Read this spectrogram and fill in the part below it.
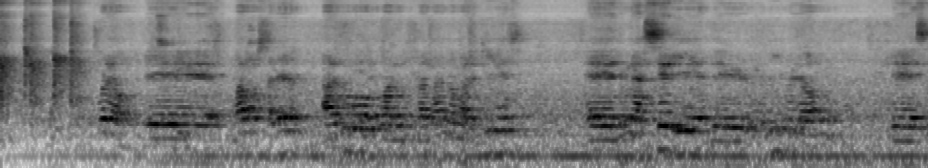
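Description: An acoustic guitar is strummed.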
